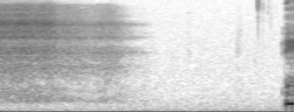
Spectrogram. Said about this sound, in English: and I just want you to take some deep breaths while I use my stethoscope, okay?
